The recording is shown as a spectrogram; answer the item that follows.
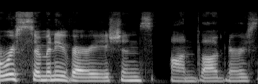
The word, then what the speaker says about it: Wagner: And while I appreciate the pronouncing the W in the more proper German, you gotta get the vowel right then.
